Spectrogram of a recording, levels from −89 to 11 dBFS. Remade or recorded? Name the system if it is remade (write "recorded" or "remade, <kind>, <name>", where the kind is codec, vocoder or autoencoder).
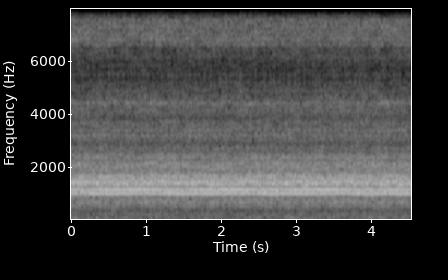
remade, autoencoder, DAC-VAE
